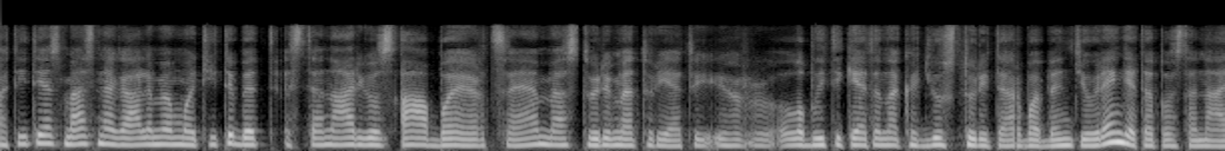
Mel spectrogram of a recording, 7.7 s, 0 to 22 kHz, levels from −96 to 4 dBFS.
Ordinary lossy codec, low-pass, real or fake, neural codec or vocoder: AAC, 48 kbps; 10.8 kHz; fake; codec, 24 kHz, 1.2 kbps, DualCodec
